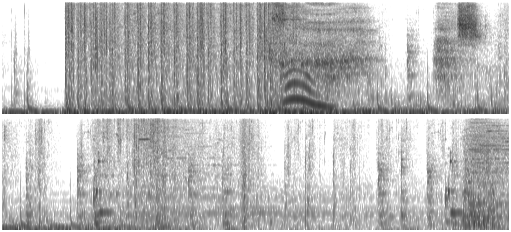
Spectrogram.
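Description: Rapid automatic fire from a game gun, a long train of evenly spaced shots at first, then sparser scattered shots and clatter, with a gasping voice and some talk mixed in.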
